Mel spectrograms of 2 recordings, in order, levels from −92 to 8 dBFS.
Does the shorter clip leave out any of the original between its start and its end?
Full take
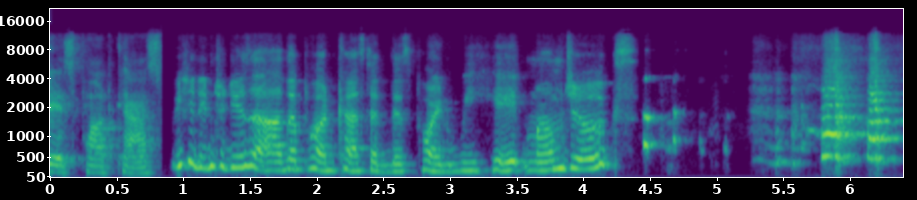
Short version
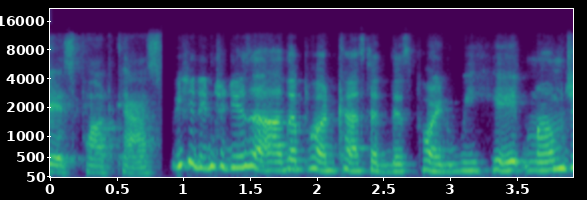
no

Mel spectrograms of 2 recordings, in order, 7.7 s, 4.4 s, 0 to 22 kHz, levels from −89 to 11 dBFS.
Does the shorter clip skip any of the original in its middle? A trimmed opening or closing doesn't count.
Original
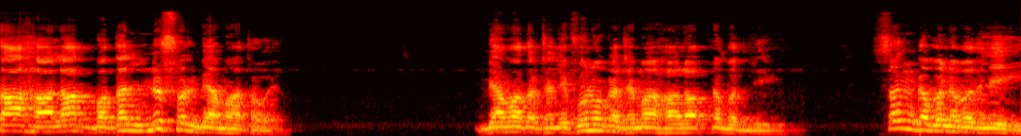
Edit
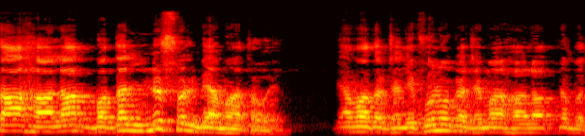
yes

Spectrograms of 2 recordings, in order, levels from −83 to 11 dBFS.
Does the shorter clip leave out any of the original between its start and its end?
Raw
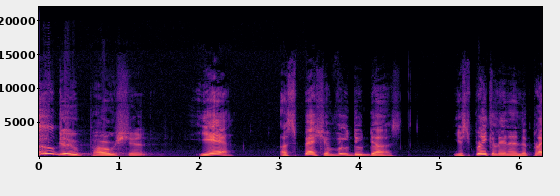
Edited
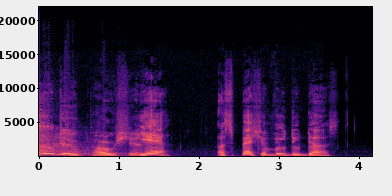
yes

